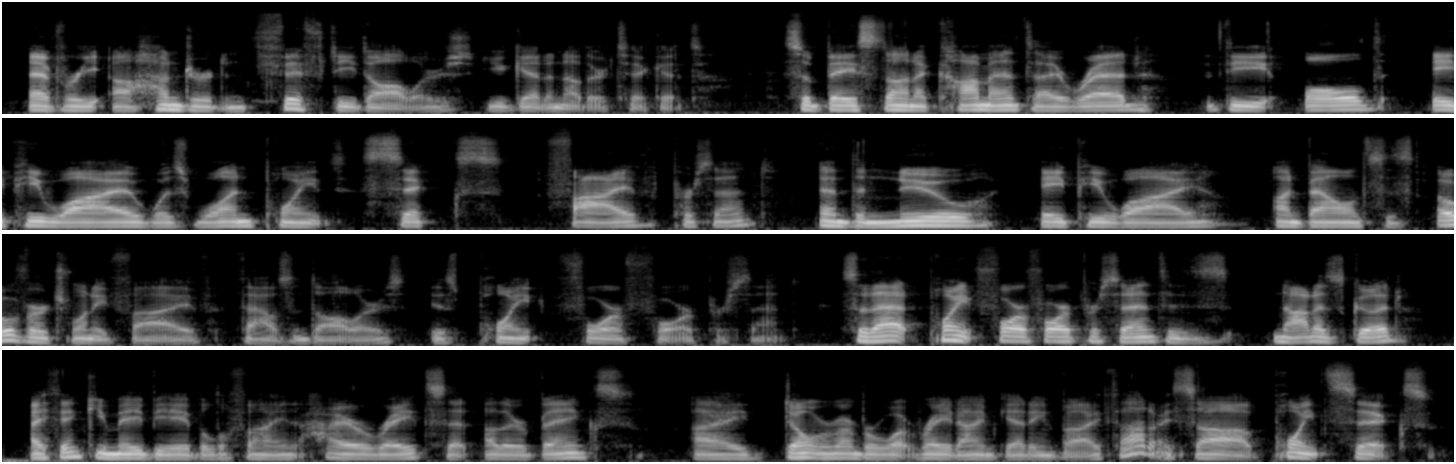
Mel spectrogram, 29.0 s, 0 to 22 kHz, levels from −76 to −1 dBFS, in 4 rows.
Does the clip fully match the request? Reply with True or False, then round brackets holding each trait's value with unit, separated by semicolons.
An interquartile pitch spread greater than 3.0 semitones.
False (2.7 semitones)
